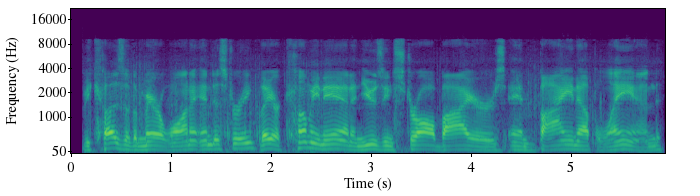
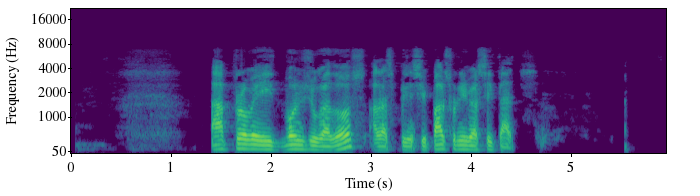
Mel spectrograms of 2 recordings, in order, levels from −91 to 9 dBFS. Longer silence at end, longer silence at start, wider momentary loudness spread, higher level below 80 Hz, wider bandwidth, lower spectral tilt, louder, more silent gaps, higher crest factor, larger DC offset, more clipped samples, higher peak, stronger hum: second, 0.05 s vs 1.55 s; second, 0.1 s vs 1.4 s; second, 5 LU vs 8 LU; about the same, -54 dBFS vs -58 dBFS; first, 9.6 kHz vs 7.2 kHz; second, -4.5 dB/octave vs -8 dB/octave; second, -21 LUFS vs -16 LUFS; neither; about the same, 18 dB vs 16 dB; neither; neither; about the same, -4 dBFS vs -2 dBFS; neither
